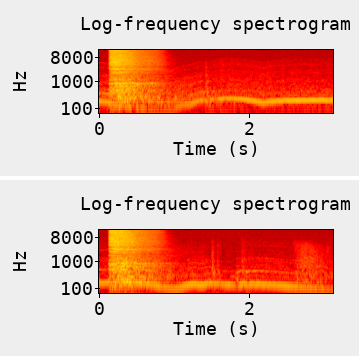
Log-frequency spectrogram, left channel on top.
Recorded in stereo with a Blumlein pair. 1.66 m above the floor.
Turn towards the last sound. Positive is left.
turn(degrees=-70)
